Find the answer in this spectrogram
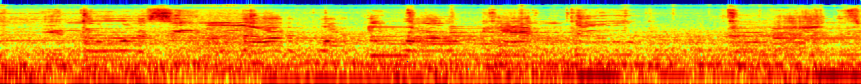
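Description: Music with a singing voice, over the steady low rumble of a car driving.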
